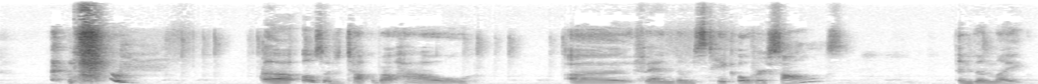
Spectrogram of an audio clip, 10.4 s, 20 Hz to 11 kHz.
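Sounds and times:
single loud sneeze with sharp intake of breath: 0.5 - 1.4
speech: 2.7 - 4.9, 5.7 - 8.5, 9.6 - 10.3.

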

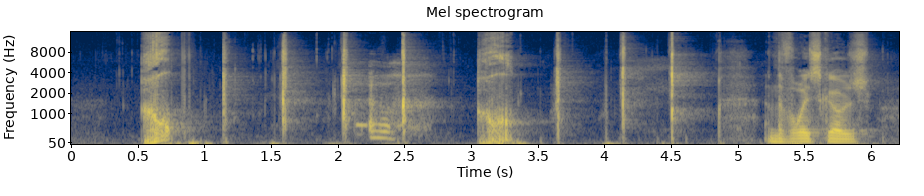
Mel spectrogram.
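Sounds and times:
wet crunchy squelchy chewing with bites and smacks: 0.4 - 4.7
speech: 0.6 - 0.9, 2.2 - 3.3, 5.2 - 6.1.

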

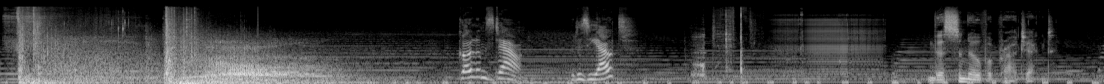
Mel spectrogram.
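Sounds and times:
cannon shot with long rumbling echo: 0.0 - 4.4
speech: 4.7 - 7.3, 9.3 - 10.6.

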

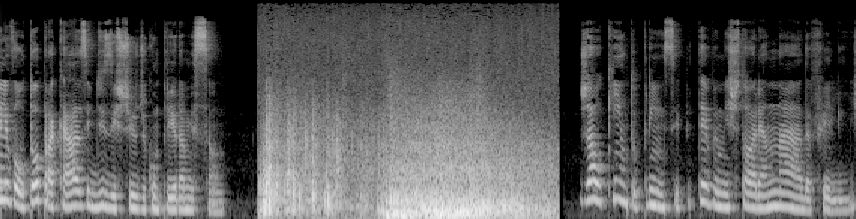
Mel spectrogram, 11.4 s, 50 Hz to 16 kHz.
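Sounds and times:
speech: 0.0 - 4.0, 7.8 - 11.4
heavy steady rain: 3.4 - 7.5
thunder: 3.4 - 7.5.

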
